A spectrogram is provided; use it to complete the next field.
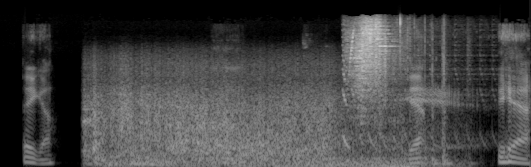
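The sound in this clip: Rocket launch sound effect played for an entrance: a loud, sustained, rumbling roar lasting about four seconds, with short spoken remarks just before and after it.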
